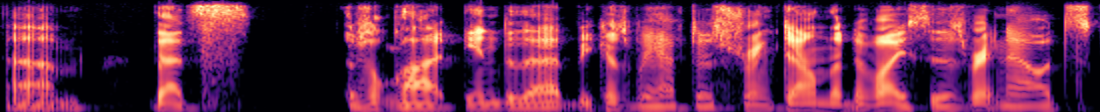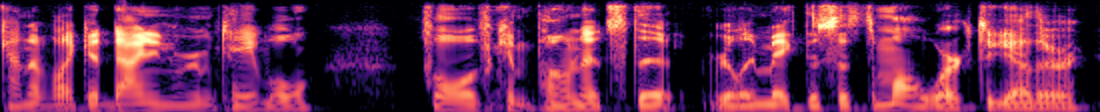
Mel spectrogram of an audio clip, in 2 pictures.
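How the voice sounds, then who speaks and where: A young American man from Ohio giving measured, explanatory answers as an interview guest. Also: on the low side, steady tone, gravelly, pushed and bright, smooth, no room sound, lo-fi sound. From Ohio, United States. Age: young adult.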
